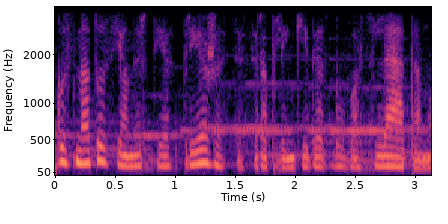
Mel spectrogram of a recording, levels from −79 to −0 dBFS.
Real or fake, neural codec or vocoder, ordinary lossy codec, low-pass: real; none; Opus, 24 kbps; 3.6 kHz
